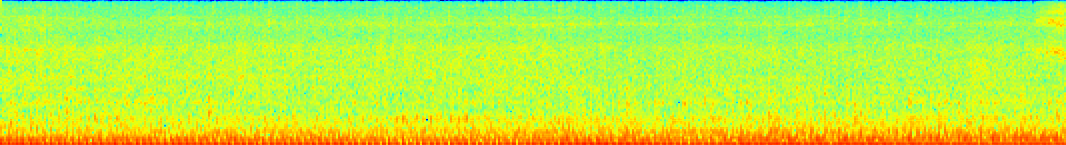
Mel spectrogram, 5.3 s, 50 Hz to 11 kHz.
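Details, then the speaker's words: Dodge D50 with G63B engine, header and Weber-type carb, timing set about 10 degrees, battery charged: even idle with regular low raspy puffing under fan noise; exhaust leak, location unknown, plus a vacuum leak noted. "got it fired up and sounds all right a little exhaust leak it sounds like it's hard to tell with the fan like that"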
